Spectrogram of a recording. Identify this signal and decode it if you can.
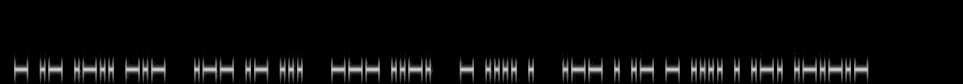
Morse code, heard as a keyed tone, about 28 wpm, 700 Hz. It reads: TALK WAS OF THE WEATHER.
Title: Sentences from Top 1000 Words - Review Part 5 - 28wpm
